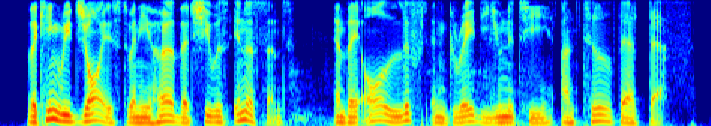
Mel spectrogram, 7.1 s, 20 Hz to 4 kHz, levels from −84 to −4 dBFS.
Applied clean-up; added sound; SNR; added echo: neural separator model SepFormer DNS4.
